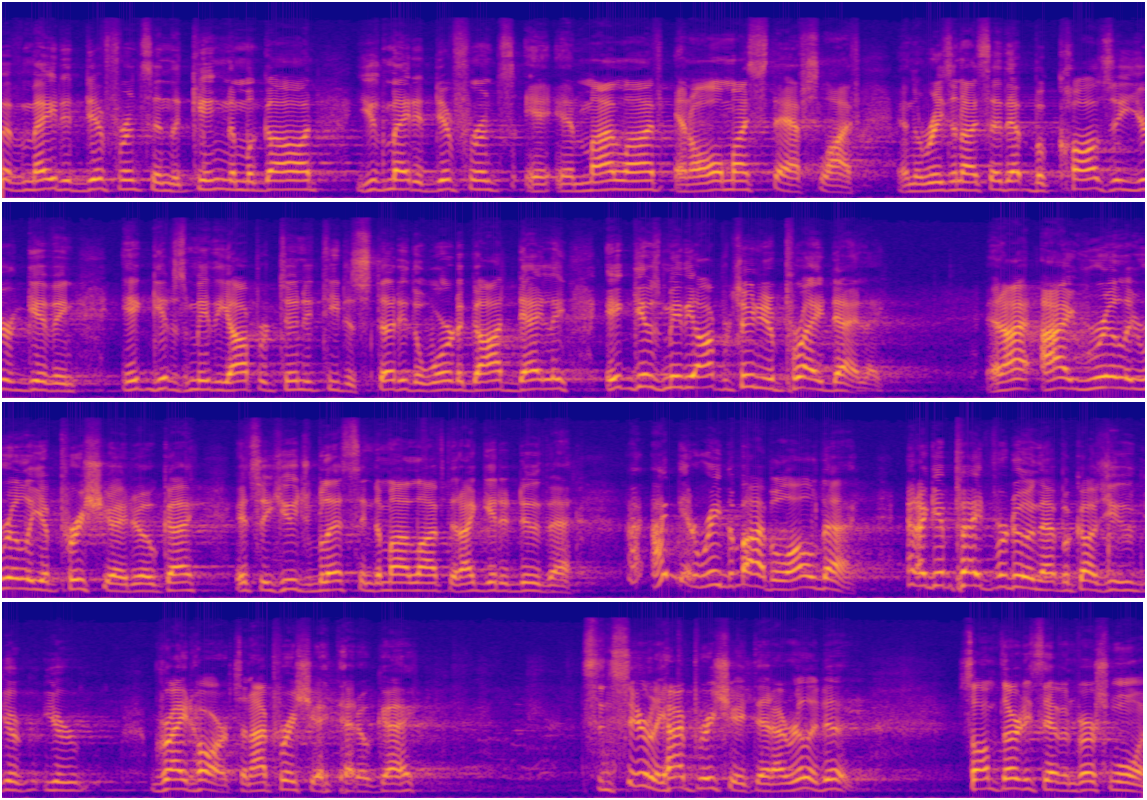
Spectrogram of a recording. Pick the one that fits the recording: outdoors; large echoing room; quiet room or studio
large echoing room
